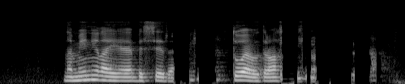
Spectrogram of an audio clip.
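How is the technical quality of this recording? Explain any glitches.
The call audio has two kinds of trouble, both typical of the echo control in a call chain. The band stops at about 8 kHz, as expected for call microphone processing.

Speech suppressed in double talk: at 1.72 to 1.84 s and again from 2.84 to 3.39 s, the talker's speech drops sharply, by around 40 dB at its deepest, nearly vanishing. The likely cause is an echo canceller that, with both sides talking at once, turned everything down.

Other side's voice leaking through: at 1.88 to 2.28 s, 2.79 to 3.16 s and 3.5 to 3.88 s, a second, fainter voice is audible, roughly 10 to 20 dB below the speech. It is likely loudspeaker playback that the echo canceller did not fully remove from the microphone.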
